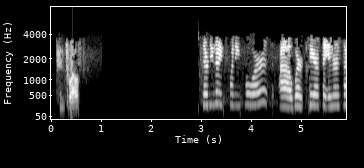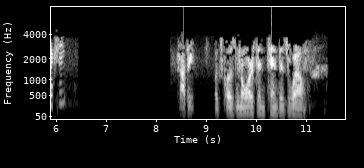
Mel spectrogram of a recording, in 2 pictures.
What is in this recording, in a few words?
Tactical Incidents, scanner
